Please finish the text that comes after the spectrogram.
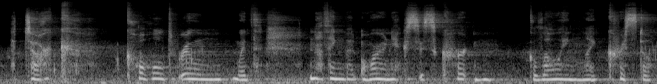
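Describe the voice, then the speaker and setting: An actress voicing a sorrowful young heroine in a game cutscene, soft and reflective. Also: female voice, on the high side, big-room sound, slight background noise. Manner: soft, mournful, reflective delivery with sighs.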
